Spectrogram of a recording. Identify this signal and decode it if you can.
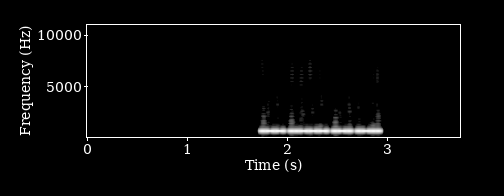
Morse code, heard as a keyed tone, about 47 wpm, 700 Hz. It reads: W2RL
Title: USA Call Signs - 4 Characters - 50wpm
